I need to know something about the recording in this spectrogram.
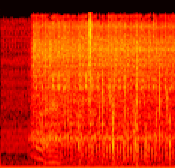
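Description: Motorised whirring and rattling of a wind-up toy car, starting about half a second in with a short falling whine, then running steadily with a few sharp clicks.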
